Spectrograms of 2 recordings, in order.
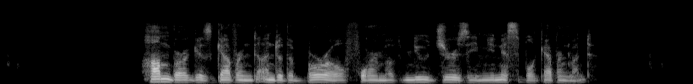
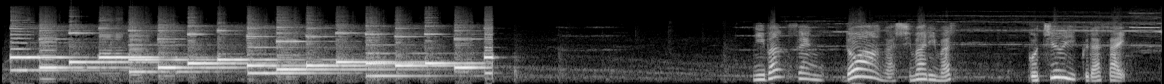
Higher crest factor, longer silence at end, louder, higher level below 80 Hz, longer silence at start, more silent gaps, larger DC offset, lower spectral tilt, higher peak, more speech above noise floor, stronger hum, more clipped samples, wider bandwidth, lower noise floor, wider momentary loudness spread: first, 26 dB vs 10 dB; first, 1.05 s vs 0 s; second, -25 LUFS vs -8 LUFS; second, -64 dBFS vs -58 dBFS; first, 1.45 s vs 0.1 s; neither; neither; first, -6 dB/octave vs -2.5 dB/octave; about the same, -2 dBFS vs 0 dBFS; first, 62 dB vs 29 dB; neither; second, under 0.1% vs 0.3%; second, 7.6 kHz vs 16 kHz; first, -86 dBFS vs -44 dBFS; about the same, 12 LU vs 14 LU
